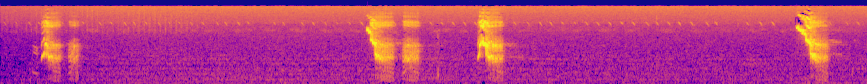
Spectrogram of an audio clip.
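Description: A banded mongoose gives sharp, squeaky rising calls in brief bursts, several seconds apart.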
